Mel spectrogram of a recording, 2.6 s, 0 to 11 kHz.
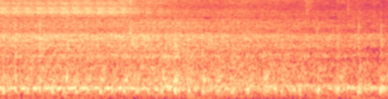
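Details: Homemade electric scooter from cheapest spare parts with new controller and homemade battery, riding in gears of 14, 22 and 30 km/h; steady mid-pitched hub motor whine without surges or rattles, spinning smoothly and healthy.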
